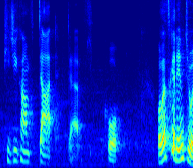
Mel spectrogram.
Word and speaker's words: PGConf.dev: the official is that the official way to pronounce it uh it is it's pgom dodev cool well let's get into it so the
